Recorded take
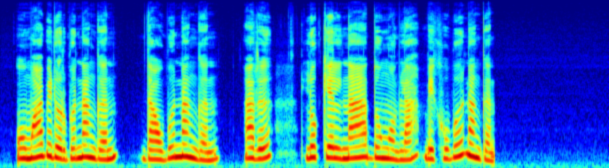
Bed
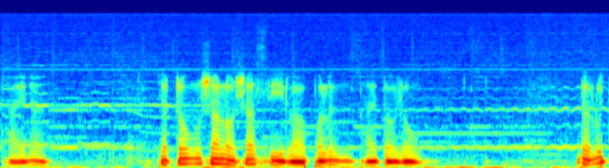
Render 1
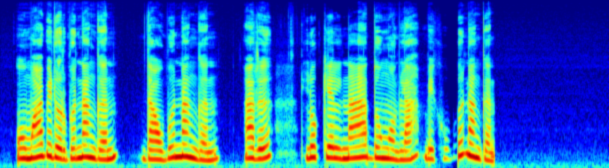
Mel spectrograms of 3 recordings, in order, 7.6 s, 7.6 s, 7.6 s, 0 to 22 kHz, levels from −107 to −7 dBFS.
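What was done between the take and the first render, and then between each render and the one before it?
0.5–1.32 high shelf 8600 Hz +7 dB; 3.84–4.47 LPF 1700 Hz 6 dB/oct; 5.15–5.72 studio fade out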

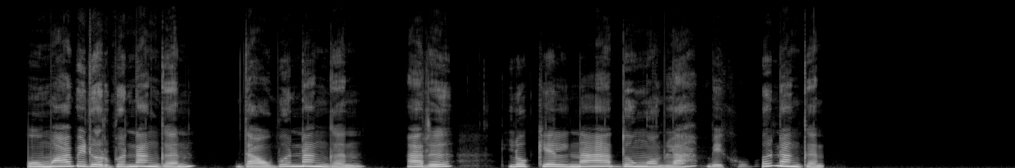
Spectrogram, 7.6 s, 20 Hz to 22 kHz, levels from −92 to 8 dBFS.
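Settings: gate -47 dBFS, range -10 dB; dynamic EQ 2600 Hz, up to +5 dB, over -42 dBFS, Q 1.5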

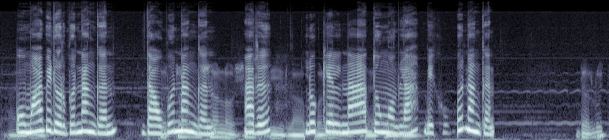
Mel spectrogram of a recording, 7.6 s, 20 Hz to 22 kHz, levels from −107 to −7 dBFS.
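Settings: add bed -8.5 dB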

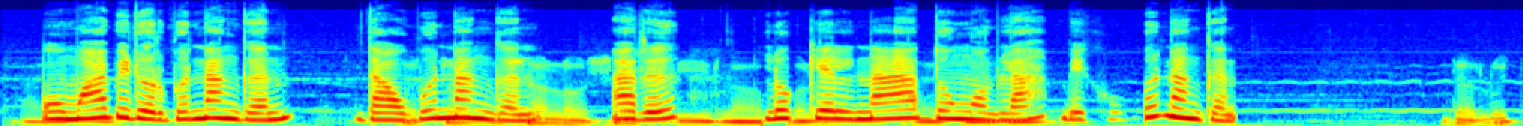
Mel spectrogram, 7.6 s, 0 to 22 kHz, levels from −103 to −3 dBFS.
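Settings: gain +3.5 dB

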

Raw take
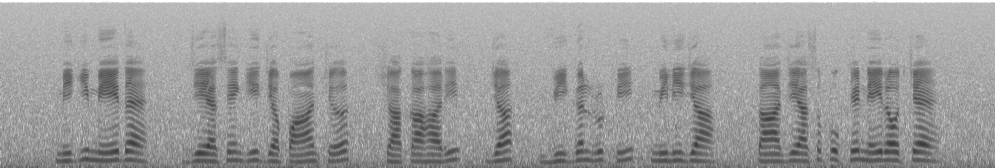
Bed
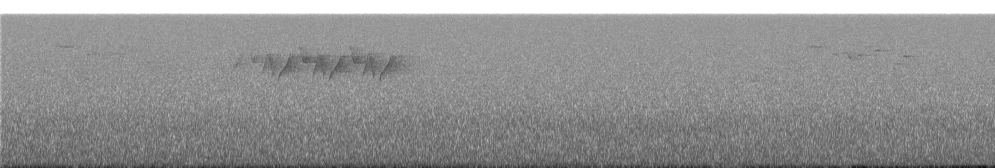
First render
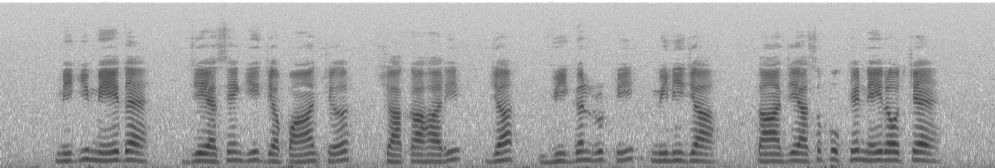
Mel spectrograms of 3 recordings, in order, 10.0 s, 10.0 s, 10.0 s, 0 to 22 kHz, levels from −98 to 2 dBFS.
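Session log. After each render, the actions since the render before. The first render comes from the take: noise print and reduce 6 dB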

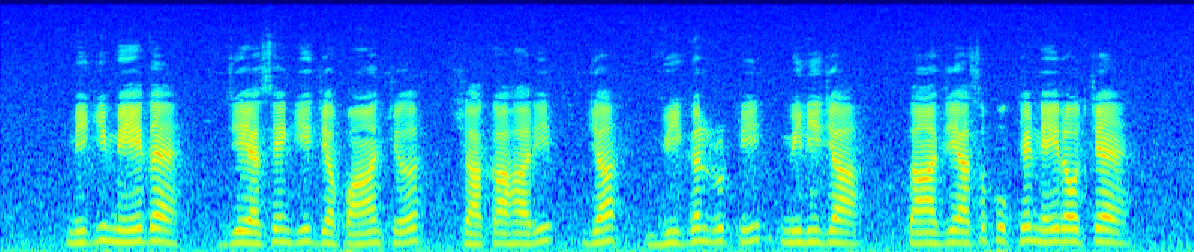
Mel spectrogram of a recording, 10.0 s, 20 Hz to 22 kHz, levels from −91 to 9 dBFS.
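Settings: dynamic EQ 1800 Hz, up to +8 dB, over -40 dBFS, Q 1.2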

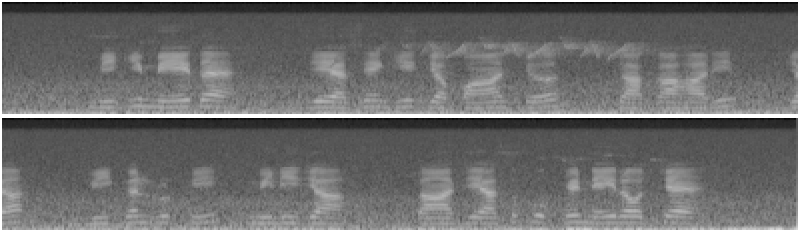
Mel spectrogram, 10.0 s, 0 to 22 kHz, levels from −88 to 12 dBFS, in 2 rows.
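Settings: add bed -2 dB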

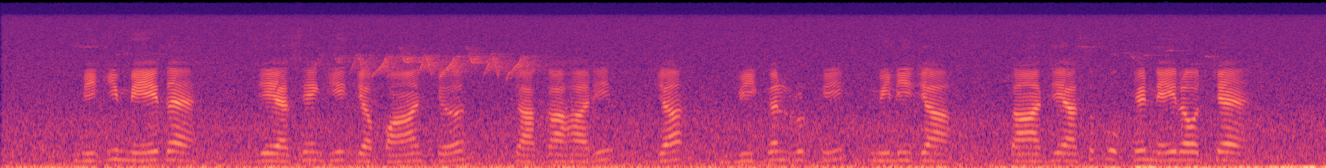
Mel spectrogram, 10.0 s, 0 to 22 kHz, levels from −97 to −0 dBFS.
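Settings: gain -1 dB

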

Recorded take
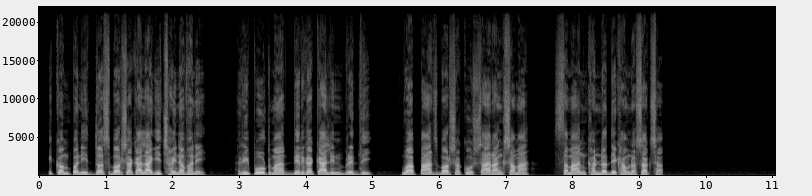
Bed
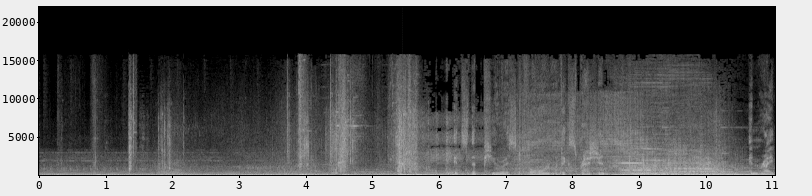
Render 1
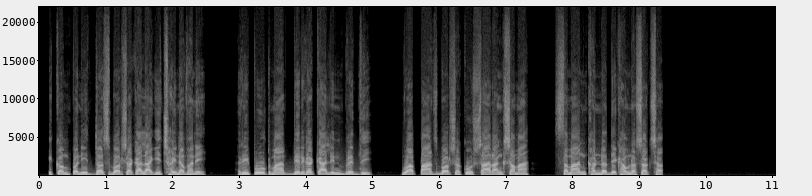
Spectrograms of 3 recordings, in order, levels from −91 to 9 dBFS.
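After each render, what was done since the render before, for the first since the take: compressor 6:1, threshold -23 dBFS, peak gain reduction 9.5 dB; sample leveller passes 2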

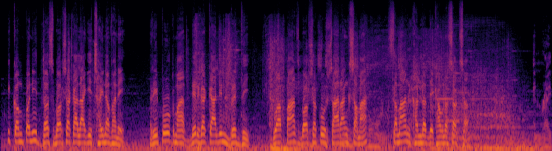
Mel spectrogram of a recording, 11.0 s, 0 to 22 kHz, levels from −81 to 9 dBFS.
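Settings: add bed -10.5 dB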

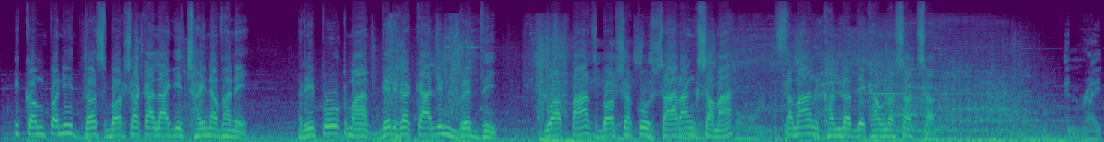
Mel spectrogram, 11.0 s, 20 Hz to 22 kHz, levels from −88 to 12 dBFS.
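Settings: nothing audible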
